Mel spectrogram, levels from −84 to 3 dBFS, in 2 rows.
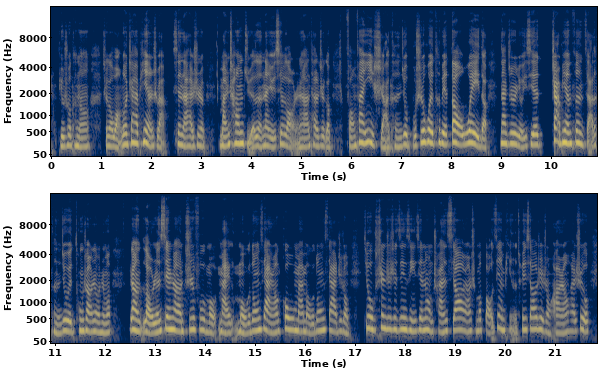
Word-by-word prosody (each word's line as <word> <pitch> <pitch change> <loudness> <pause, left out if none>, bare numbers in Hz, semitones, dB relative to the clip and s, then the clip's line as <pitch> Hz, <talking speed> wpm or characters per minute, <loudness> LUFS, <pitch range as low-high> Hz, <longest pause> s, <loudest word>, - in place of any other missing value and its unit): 比 - - -2
如 190 - +2
说 205 +1 -1
可 205 0 -2
能 185 0 -2 0.2
这 200 - -5
个 195 - +1
网 175 -2 0
络 220 +2 +3
诈 250 +1 +3
骗， 240 -6 +2
是 195 - -5
吧， 185 - -4
现 230 -2 -1
在 185 -3 +1
还 185 -2 -2
是 195 -2 -4 0.3
蛮 200 +2 +1
猖 245 0 +3
獗 245 -3 0
的。 190 -2 0
那 205 +1 0
有 180 - -1
一 175 - -3
些 235 +6 -2
老 195 -5 -2
人 175 - -5
啊， 175 0 -3
他 205 +2 -4
的 190 - -1
这 195 0 -5
个 175 -2 -4 0.3
防 190 -1 -4
范 260 +2 +3
意 265 -3 +4
识 215 +1 -4
啊， - - -3
可 180 +2 -8
能 175 - -4
就 220 +1 +2
不 205 -2 -5
是 260 +6 +3
会 270 -2 +6
特 260 +3 -2
别 235 -3 +5
到 235 0 +5
位 235 -2 +5
的， 180 -1 -2 0.2
那 250 -1 +4
就 240 +1 +1
是 230 -2 +4
有 185 - 0
一 180 - -4
些 220 +1 +1 0.2
诈 300 -5 +5
骗 250 -1 +6
分 245 -2 +2
子 225 - -4
啊， - - -3
他 215 - -4
可 220 -1 -7
能 185 -1 -5
就 235 +2 +1
会 220 -2 +3
通 235 +3 -2
上 235 -2 0
这 - - -1
种 205 -1 -2
什 200 - -2
么， 205 +1 -3 0.3
让 255 -4 +3
老 210 -3 +2
人 205 +3 +2
线 270 +2 +4
上 230 -4 +3
支 255 +4 -1
付 255 -1 -4
某 200 -4 -3
买， 200 -3 -2
某 205 -4 -2
个 200 +2 -5
东 240 +2 +1
西 270 - -3
啊， 245 - +3
然 200 -1 -6
后 210 - -3
购 270 +5 0
物 255 -1 0
买 230 -3 0
某 205 -3 -4
个 190 - -6
东 240 +2 -1
西 260 - -9
啊 225 -3 -2
这 230 +2 -8
种， 200 -4 -5 0.3
就 275 -2 0
甚 290 +3 -2
至 275 -1 -1
是 265 0 -1
进 265 +1 +2
行 245 -2 -2
一 - - -6
些 260 +1 -2
那 255 +1 0
种 245 -4 -2
传 220 -1 -5
销， 255 +2 -1
然 230 - -6
后 225 - -4
什 240 -1 -11
么 240 0 -4
保 210 -5 -6
健 290 -5 -3
品 260 +2 -13
的 - - -9
推 260 -1 -4
销 270 +1 -2
这 260 -2 -1
种 210 -4 -8
啊， 195 +1 -5
然 190 +1 -4
后 215 - -7
还 225 -1 -8
是 270 +4 -6
有 220 -3 -1
225 Hz, 345 characters per minute, -23 LUFS, 200-250 Hz, 0.3 s, 会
